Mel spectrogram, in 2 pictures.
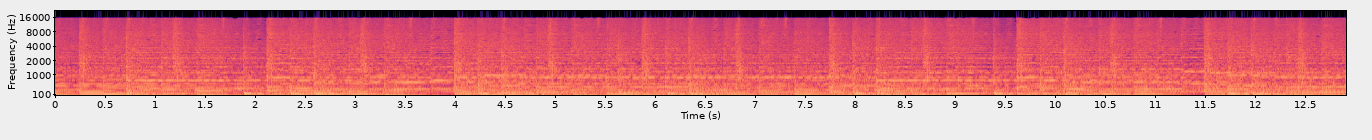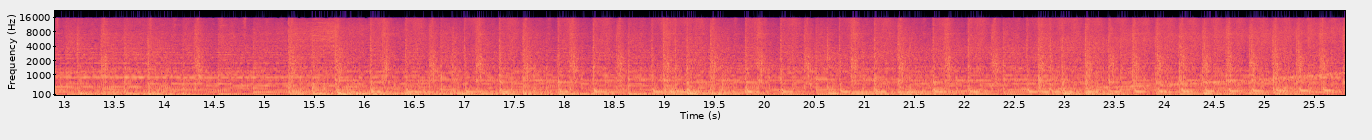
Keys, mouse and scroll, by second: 2.6 scroll down 1, 3.8-5.6 scroll up 1, 5.6 shift+d, 10.6 shift+r, 10.9 shift+r, 11.5 shift+r, 11.9 shift+r, 13.8 shift+click, 14.4 shift+click, 15.0 shift+click, 15.7 shift+click, 16.2 shift+click, 17.5 shift+d, 21.1 shift+r, 21.3 shift+r, 21.5 shift+r, 22.0 shift+r, 23.3-24.6 middle drag, 24.6-25.3 scroll down 1, 25.3-25.7 scroll up 1, 25.7-25.8 scroll down 2.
